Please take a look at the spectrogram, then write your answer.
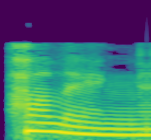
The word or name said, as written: hulling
